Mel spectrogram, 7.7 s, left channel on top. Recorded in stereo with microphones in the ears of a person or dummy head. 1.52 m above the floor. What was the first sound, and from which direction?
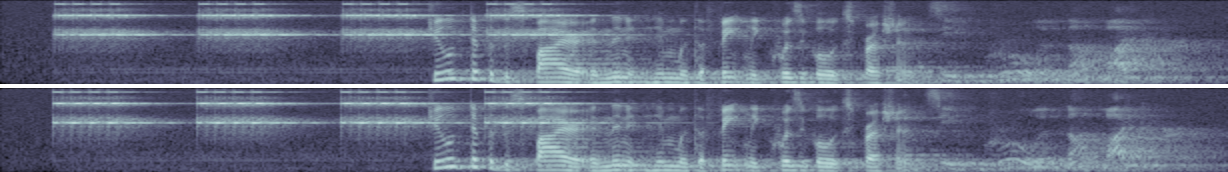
An alarm, 75° right (ahead or behind).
